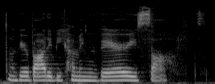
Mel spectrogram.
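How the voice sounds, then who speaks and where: A woman teacher guiding a yoga nidra meditation in a slow, soft voice that often drops toward a whisper. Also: medium pitch, completely flat delivery. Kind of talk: guided meditation.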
